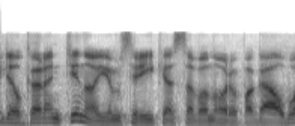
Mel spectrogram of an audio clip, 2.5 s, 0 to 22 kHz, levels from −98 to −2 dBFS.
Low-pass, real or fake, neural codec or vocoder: 7.2 kHz; fake; codec, 16 kHz, about 1 kbps, DyCAST, with the encoder's durations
